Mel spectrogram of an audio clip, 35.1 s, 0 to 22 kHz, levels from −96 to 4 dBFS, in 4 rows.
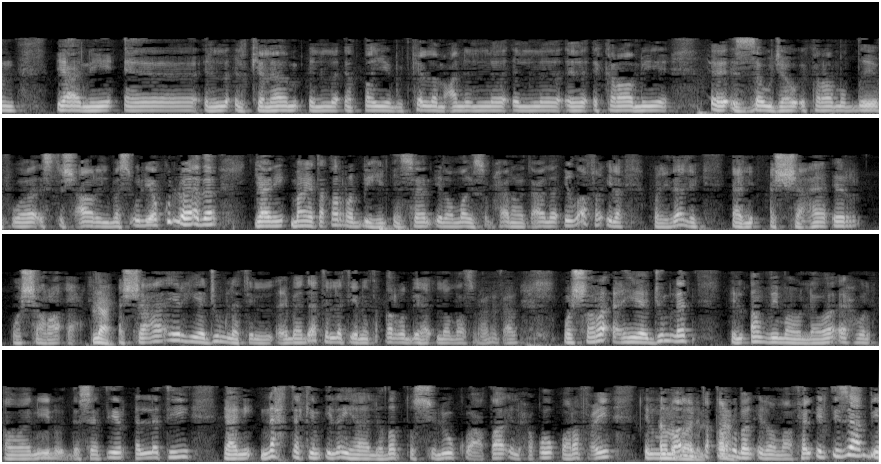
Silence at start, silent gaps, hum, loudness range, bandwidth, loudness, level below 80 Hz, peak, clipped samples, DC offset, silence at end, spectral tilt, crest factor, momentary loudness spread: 0 s; none; none; 4 LU; 6 kHz; -23 LUFS; -54 dBFS; -2 dBFS; under 0.1%; under 0.1%; 0 s; -6.5 dB/octave; 20 dB; 8 LU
